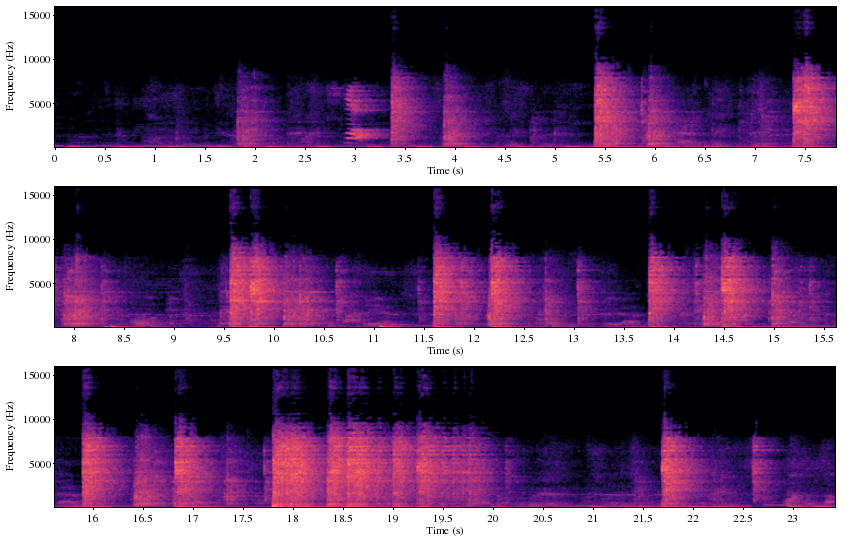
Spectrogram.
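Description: Loaded barbell with bumper plates being power-snatched, with repeated thuds and clatter on the rubber gym floor roughly every two seconds, over background music.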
